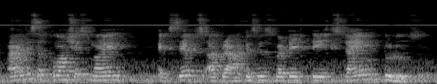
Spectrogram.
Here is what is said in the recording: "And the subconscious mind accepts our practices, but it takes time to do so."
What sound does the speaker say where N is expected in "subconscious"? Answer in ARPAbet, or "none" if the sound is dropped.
none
